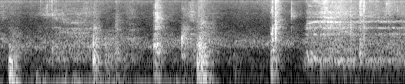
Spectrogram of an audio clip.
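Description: Light knocks and clicks of things being handled, about five in the first three seconds, over a faint low hum that fades out about two seconds in.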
